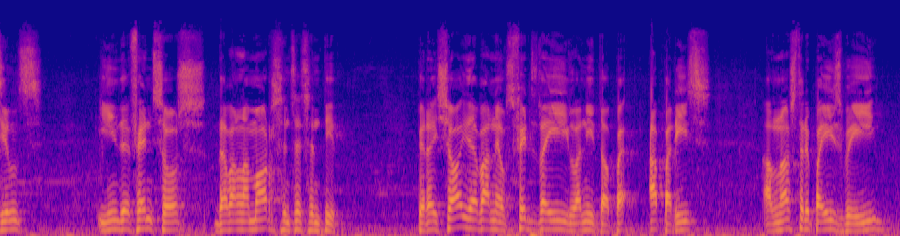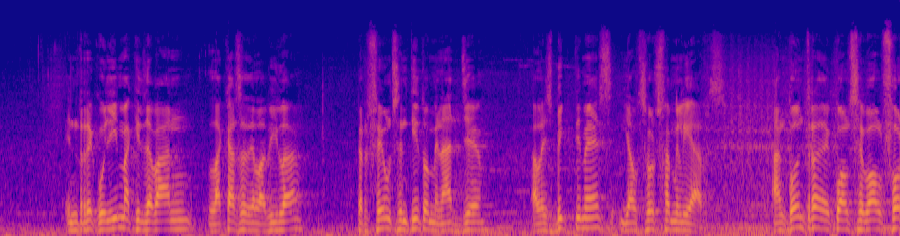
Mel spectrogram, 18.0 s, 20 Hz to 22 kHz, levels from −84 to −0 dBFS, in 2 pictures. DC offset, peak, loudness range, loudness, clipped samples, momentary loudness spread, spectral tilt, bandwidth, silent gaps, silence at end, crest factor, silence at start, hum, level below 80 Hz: under 0.1%; -10 dBFS; 2 LU; -27 LUFS; under 0.1%; 17 LU; -4.5 dB/octave; 15.5 kHz; none; 0 s; 18 dB; 0 s; none; -42 dBFS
